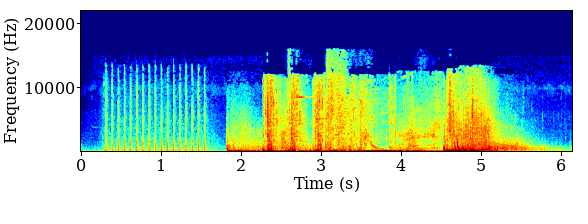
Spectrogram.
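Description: Gunfire in the video game Fortnite starts with a rapid, evenly spaced burst of automatic shots. Dense, loud, overlapping gunfire with heavy booms follows and continues to the end.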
